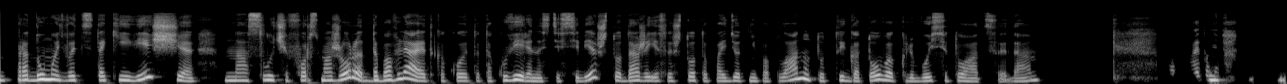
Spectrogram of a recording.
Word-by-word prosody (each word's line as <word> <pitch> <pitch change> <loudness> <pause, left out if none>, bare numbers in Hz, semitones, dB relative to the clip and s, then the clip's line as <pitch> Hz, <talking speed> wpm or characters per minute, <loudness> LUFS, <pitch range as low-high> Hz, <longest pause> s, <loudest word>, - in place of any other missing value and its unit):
продумывать 205 -1 +5
такие 190 0 0
вещи 200 - +4 0.3
на 180 0 -1
случай 205 0 +2
форс-мажора 190 - +1
добавляет 195 - +2
какой-то 160 0 -7
так 155 +2 -14
уверенности 165 -7 +1
в 145 - -3
себе, 185 - -1
что 190 - -3
даже 175 +2 -2
если 165 0 -5
что-то 165 0 -6
пойдет 155 +1 -5
не 160 - -5
по 145 -2 -9
плану, 220 - +1
то 165 -6 -9
ты 190 - -4
готова 175 +5 -1
к 165 - -19
любой 155 +2 -3
ситуации, 160 -4 -6
да. 150 +3 -7 1.4
Вот - - -22
поэтому, 195 +2 0 0.6
мгм. 195 -1 -7
180 Hz, 140 wpm, -23 LUFS, 160-200 Hz, 1.4 s, продумывать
